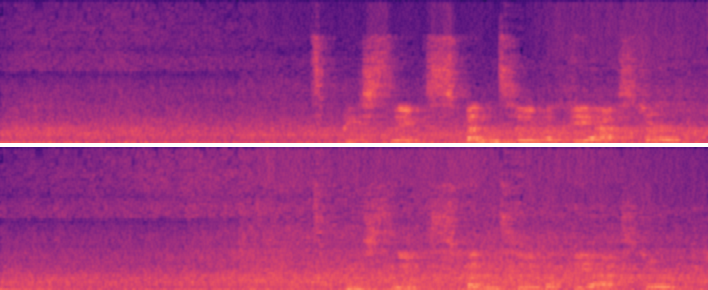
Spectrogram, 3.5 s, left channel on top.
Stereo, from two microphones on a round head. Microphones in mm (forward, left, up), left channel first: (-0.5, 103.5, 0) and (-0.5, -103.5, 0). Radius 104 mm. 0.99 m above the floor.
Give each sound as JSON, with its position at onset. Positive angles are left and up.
{"t": 1.6, "sound": "a woman speaking", "side_deg": 80, "distance_m": 5.0}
